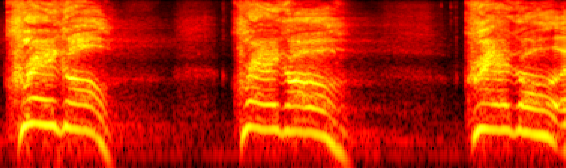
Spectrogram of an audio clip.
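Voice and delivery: high-pitched, drawn-out holler from the bench; imitated coach yelling. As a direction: call out the name like a yelling coach. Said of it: "he starts yelling from the bench".

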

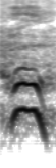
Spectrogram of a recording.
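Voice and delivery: very high, sharp relieved whew. Real, not acted. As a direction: let out a huge squeak of relief. Relief after debt forgiven.

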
